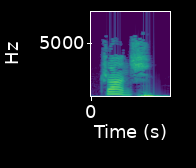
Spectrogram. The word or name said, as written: tranche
